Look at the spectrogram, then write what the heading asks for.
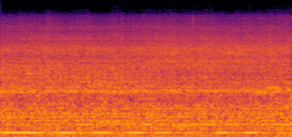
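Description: coffee machine running

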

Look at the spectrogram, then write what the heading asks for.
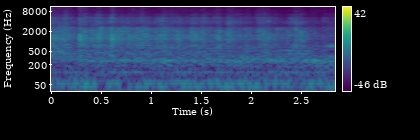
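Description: audience clapping

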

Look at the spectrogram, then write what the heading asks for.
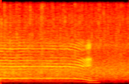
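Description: audience applause welcoming guests

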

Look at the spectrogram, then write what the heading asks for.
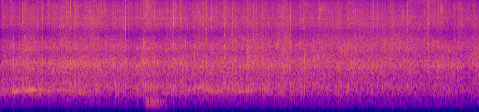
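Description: applause

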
